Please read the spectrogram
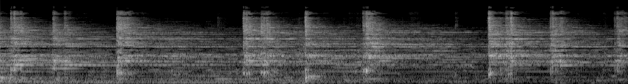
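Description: Cymbals struck in a slow, uneven beat, each crash ringing out and fading before the next.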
